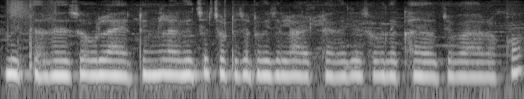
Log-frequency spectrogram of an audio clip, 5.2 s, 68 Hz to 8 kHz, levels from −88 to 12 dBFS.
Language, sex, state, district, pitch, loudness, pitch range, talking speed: Odia, male, Odisha, Nuapada, 215 Hz, -13 LUFS, 210-220 Hz, 135 wpm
